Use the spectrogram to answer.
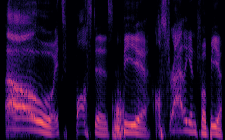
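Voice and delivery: loud high "oh", then slow Australian ad slogan; mock Australian accent. Co-host greets the can of Foster's, hammed-up Australian accent. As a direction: stretch it out like an Australian beer advert.

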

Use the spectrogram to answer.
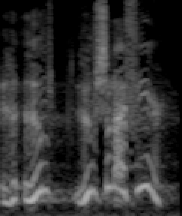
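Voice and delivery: high, disbelieving whom should I fear; stammered, high-pitched questioning of whom; incredulous question. Retold or imitated. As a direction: ask it as if it makes no sense. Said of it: "David would ask that question".

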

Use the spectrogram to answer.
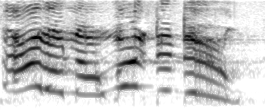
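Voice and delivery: hammed-up helpless whine; exaggerated whiny confused voice. Preacher mocking a believer who claims to be confused. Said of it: "I'm doing exaggeration".

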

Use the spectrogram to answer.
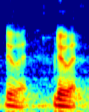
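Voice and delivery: low, hushed tempting voice; enemy's whisper. Acted. The enemy's voice urging you on, in a low hushed whisper. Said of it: "the voice of the enemy going".

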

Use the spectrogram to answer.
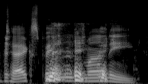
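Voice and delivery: slow, drawn-out mock outrage; hammed-up huffy complaint; mock indignant. Joking about cop cruiser tow.

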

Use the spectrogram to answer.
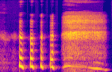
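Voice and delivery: high, bubbling laugh after the squeak; laughing at her own squeaky what; real laugh. Real, not acted. Laughs at herself while talking to viewers, amused.

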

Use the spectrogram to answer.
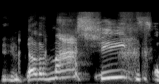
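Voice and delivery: very high, drawn-out mock mother's wail; mock Spud's mum. [name] repeating Spud's mum's line, very high and slow. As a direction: stretch it out like a wailing mum. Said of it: "based in Jamaica on that accent".

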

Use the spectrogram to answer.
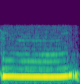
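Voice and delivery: a high, loud, drawn-out ooh of suspense; high loud nervous ooh; mock crowd gasp. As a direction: gasp like the whole arena holding its breath. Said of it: "It's like".

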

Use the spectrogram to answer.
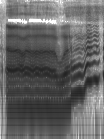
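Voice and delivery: drawn-out baffled "uh", high-pitched "what"; hammed-up confusion, voice sliding way up; clueless. Podcast host reenacting waiting through the lag, clueless. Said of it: "sitting there with clueless".

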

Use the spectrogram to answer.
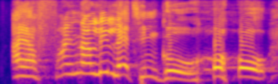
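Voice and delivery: high, slow victorious announcement; hammed-up self-congratulation; mock triumph. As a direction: declare your release with exaggerated relief. Acted triumphant wife talking to herself.

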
